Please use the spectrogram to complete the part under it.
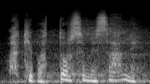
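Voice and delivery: lightly voiced sheepish excuse; mock excuse. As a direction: imitate a churchgoer making a small excuse.

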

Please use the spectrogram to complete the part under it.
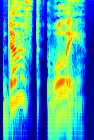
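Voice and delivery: icy patience. A narrator's reading. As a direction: address the fool with icy patience. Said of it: "with icy patience".

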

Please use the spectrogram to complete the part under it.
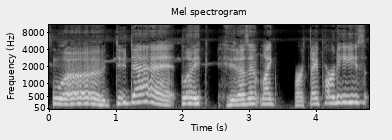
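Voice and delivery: spluttering crocodile. Acted. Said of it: "spluttered Crocodile".

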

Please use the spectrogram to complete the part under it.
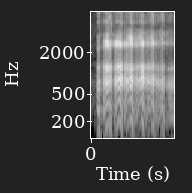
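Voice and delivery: loud put-on ha-ha-ha; rapid, rolling acted laugh; burst of laughter. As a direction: laugh mockingly at the devil. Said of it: "he burst into laughter".

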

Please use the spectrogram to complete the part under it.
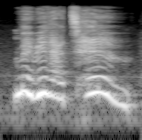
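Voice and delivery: hammed-up girlish hope; excited hope. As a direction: perk right up, high and eager. Misty hopeful at knock at door.

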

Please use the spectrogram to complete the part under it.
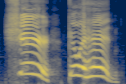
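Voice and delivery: high, loud, overconfident go-ahead; mock-carefree, punched out; breezy permission. Dad lets the kid remove a life jacket, breezy permission. Acts dad's careless permission to child.

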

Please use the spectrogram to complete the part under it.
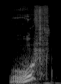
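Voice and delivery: short rising woof; imitated simple woof; dog bark. A narrator's reading. Chained dog answering his friend, short bark.

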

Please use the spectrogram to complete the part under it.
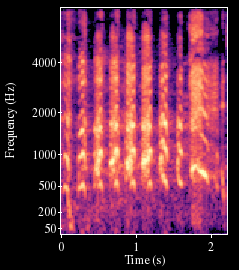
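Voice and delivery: high burst of real laughter; laughing. Real, not acted. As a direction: laugh at your own shout. Laughs at own outburst.

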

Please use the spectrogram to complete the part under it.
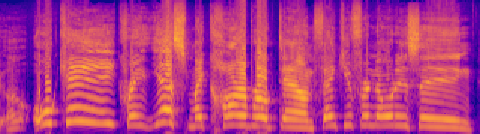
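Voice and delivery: high, slow, sugary sarcasm; mock sarcasm. Stranded driver thanks the stranger, high sugary sarcasm. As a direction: thank him with fake sweetness.

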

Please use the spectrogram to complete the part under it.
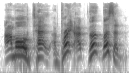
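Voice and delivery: ordinary talk

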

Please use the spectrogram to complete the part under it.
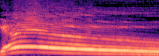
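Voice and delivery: long, loud, high "oh"; impressed crowd cheer. Acted. Everyone at the meeting reacting to Patty Perfect, impressed. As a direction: draw out a big impressed whoop.

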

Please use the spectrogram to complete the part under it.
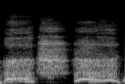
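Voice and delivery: sharp imitated gasp; mock gasp. Wife reacting to the score, sharp gasp. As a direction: gasp in shock like the watchers. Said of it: "just go".

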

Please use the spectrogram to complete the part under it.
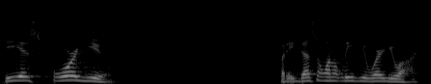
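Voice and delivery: ordinary talk

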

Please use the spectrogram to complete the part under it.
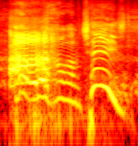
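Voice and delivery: high, loud words through laughter; laughing. Real, not acted. Reacting to the roommate's complaint, laughing loudly. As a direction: protest while cracking up.

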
